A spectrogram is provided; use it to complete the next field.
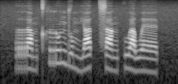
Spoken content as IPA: r a˩˦ m kʰ r u˥˩ n d o˨˩ m j a˦˥ t̚ s a˩˦ ŋ k u˨˩ a̯ w ɛː˨˩ k̚

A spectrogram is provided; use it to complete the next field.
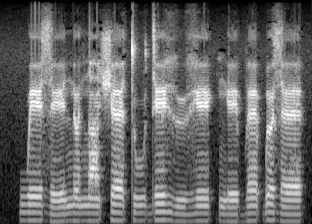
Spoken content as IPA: w e˦ z e˨˦ n ə˧ n ã˧ ʃ ɛ˦˨ t u˧ d e˦ ɣ ɨ˨ ɣ eː˦ k ŋ e˧ b ɛ˧ ɓ ə˦ z ɛ˧

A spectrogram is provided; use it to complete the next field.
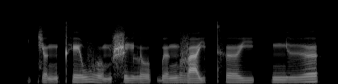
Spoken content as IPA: c ə˨˩˨ ŋ t̪ʰ e˧˥ w ɣ o˨˩˨ m ʂ i˨˩ l o˨˩ ɓ ə˧˥ ŋ v a˧˥ j t̪ʰ ə˧ j | ɲ ɨ˧˥ ə̯

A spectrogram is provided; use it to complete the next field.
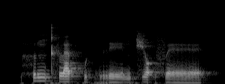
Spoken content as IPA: h ɯ˥˩ ŋ kʰ l a˦˥ t̚ p ɯ˨˩ k̚ r eː˩˦ n t͡ɕ ɔ˦˥ ʔ f ɛː˨˩

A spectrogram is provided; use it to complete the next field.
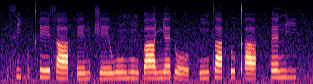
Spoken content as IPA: s i˦ ɡ ʊ˦ kʰ eː˦ s aː˨ h e˨˦ m t͡ʃ eː˨˦ w ũ˦ ɡ ũ˦ ɡ͡b aː˦ ɲ ɛ˦ ɗ oː˨ | ĩ˨˦ t a˦ h ʊ˦˨ kʼ a˨ | ɛ˦ n iː˦

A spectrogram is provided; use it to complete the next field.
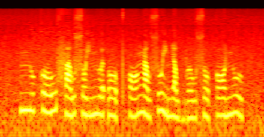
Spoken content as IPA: ɲ u˩˧ k oː˩˧ w f a˩˧ w s o˩ j ɲ u˧˩ ə̯ ʔ oː˧˩ pʰ ɔː˩˧ ŋ a˧˩ w s u˥˨ j ɲ a˧˩ w b ɤː˩ w s o˧˩ k ɔː˧ ɲ uː˥˨ p̚

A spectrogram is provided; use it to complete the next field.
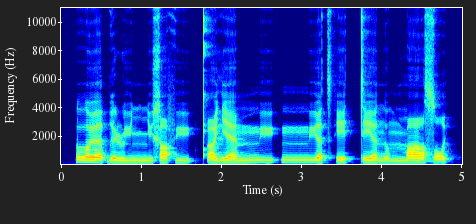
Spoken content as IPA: lˠ ø ɐ̯ ɓ ɯ ɭ y nː y x ɑ f y | qʼ ø lʲ æ mː y | mː y ɐ̯ t͡sʼ e tː e ɐ̯ n o mː ɑ ɐ̯ zˤ y

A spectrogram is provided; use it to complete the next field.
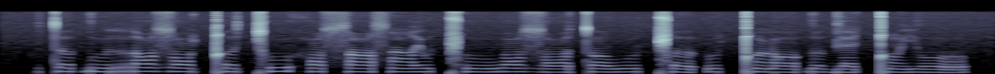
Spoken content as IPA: t ɤ ɠ u r ɔ zˤ o ǃ ɤ ǀ u h o sˤ ɤ sˤ ɛ̃ j u ǁ u w o zˤ o t ɔ w u ǁ ɤ ʔ u ǃ õ ɽ ɔ ɠ ɤ ɡ ɛ ǃ õ j o

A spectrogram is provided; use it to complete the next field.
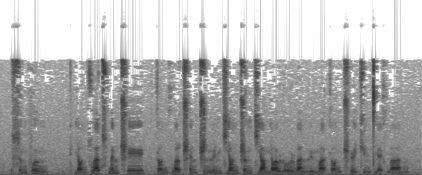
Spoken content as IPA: s ʊ˧˥ ŋ f ɤ˥˩ ŋ | pʰ j ɑ̰˨˩ ŋ s w ä˥ t͡sʰ w ə˥˩ n ʈ͡ʂʰ e˥ ɪ̯ | k ɑ˧˥ ŋ x w ä̰˨˩ ʈ͡ʂʰ ə˥˧ n ʈ͡ʂ ə˥˩ n l y˥ n t͡ɕ j ɑ˥ ŋ ʈ͡ʂ ɤ˥ ŋ t͡ɕ j ä˥ m j ɑ˥˩ ʊ̯ ɻ o˥ ʊ̯ ɻ w a˥˩ n l y˥ m ä̰˨˩ k ɑ˧˥ ŋ ʈ͡ʂʰ ɻ̩˥˩ t͡ɕ y˥ n t̪ j ɛ̰˨˩ x w a˧˥ n

